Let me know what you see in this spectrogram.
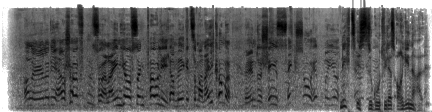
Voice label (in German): schwaebisch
